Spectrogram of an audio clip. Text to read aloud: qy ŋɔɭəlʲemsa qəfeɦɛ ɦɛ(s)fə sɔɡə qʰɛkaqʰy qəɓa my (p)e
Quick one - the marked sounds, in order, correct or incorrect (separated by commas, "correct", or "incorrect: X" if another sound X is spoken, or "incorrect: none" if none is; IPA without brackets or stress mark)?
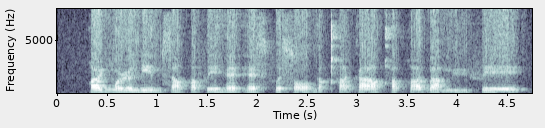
correct, incorrect: f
